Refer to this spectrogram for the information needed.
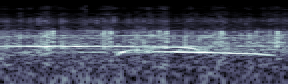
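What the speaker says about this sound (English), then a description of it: "they all cheer for him" A crowd cheers and applauds for Noah at a sports event, producing a continuous wash of clapping and voices at moderate loudness, with a thin whistle-like tone sliding through it.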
